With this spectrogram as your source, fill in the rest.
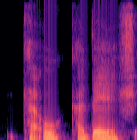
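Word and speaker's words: Qadesh: down but anyway um quades pronounced cadesh is an ancient Egyptian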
